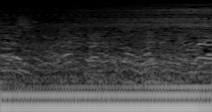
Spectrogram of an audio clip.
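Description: A DJ sound system's bass speakers hold one loud, steady low bass note, with crowd chatter over it.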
